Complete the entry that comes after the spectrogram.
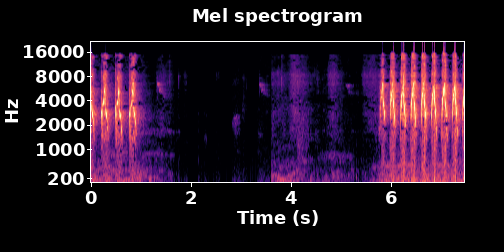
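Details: Bar-winged prinia, agitated and calling out a rival: a short burst of four sharp, high chirps, then about five seconds of near silence, then a fresh run of quick, evenly spaced chirps.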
